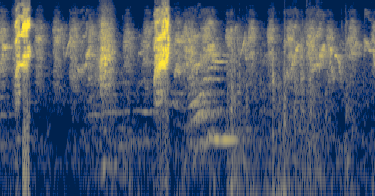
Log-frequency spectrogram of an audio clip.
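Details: Lovebirds newly let into their colony for the summer season, sharp shrill chirps, two loud ones in the first two seconds, then a steady wash of softer high twittering from many birds.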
